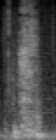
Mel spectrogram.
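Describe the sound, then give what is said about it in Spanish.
A single short sneeze, a quick breathy intake followed by a sharp hissy burst that fades within half a second, at moderate loudness with no talking over it. “Salud.”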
